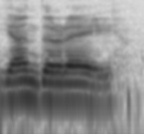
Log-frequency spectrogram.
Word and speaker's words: yandere: it depends on the context sometimes it's actually pronounced yandere so if you're really generous that there is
